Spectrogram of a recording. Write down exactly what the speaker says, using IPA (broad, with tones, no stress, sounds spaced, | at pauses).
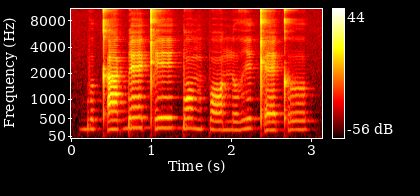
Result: b ʊ˨ kʼ a˨ ɡ͡b ɛ˦ kʼ eː˦ ɡ͡b ɔ˦˨ ŋ p ɔ˨ n ʊ˨ ɣ ɪ˦ kʼ ɛ˨ kʼ ʊ˦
